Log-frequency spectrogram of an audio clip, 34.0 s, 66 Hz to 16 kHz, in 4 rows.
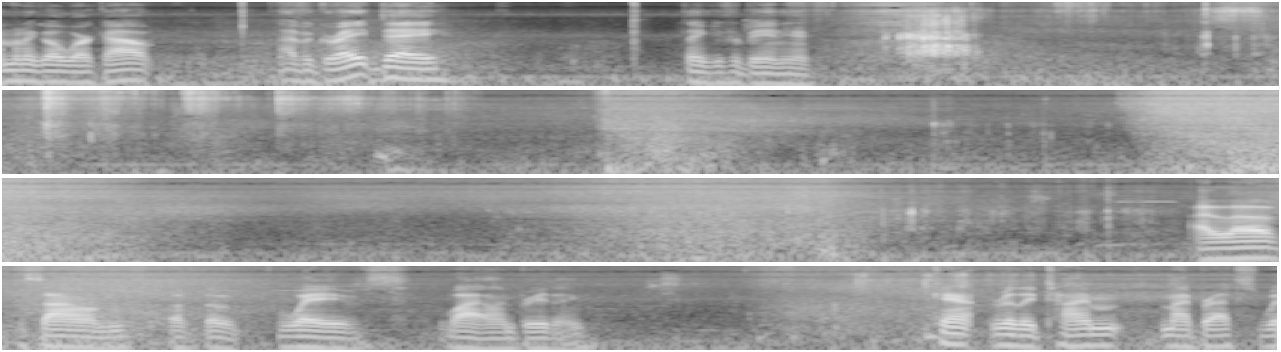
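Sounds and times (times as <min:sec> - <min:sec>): waves washing up pebble shore: 0:05.4 - 0:23.4, 0:25.0 - 0:29.7, 0:30.4 - 0:34.0.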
